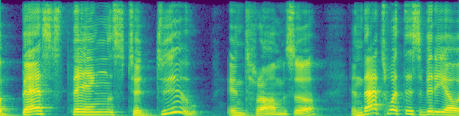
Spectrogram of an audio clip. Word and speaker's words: Tromsø: existence of this city trza back then I called it tromo but now I think I'm pronouncing it somewhat correctly I'm a little bit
